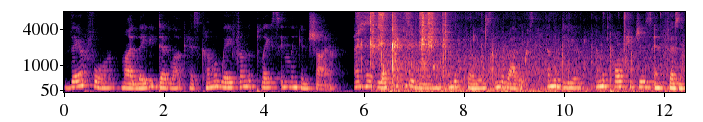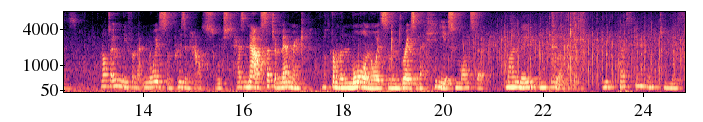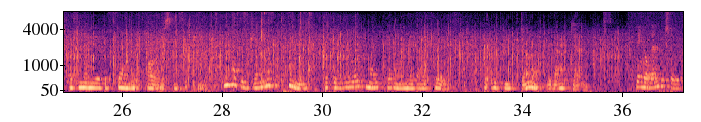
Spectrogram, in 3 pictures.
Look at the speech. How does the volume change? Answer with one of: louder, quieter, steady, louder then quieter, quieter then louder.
louder then quieter.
